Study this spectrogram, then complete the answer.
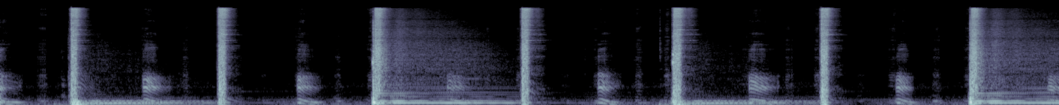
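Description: A bass drum thumps and rings.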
